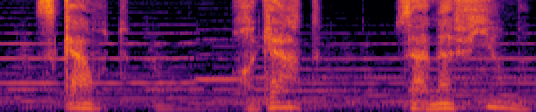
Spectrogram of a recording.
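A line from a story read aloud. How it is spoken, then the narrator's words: Whispered by a reverend. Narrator (French): Le révérend se pencha pour chuchoter à Jem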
